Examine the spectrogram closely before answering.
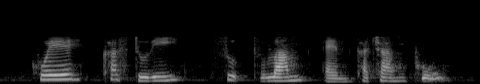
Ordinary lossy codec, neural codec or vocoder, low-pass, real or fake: none; codec, 24 kHz, 0.9 kbps, WavTokenizer, medium speech release version 1; 3.6 kHz; fake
